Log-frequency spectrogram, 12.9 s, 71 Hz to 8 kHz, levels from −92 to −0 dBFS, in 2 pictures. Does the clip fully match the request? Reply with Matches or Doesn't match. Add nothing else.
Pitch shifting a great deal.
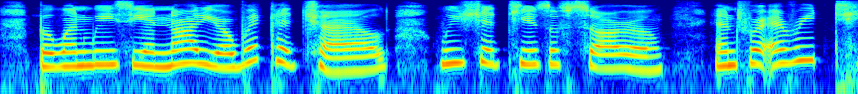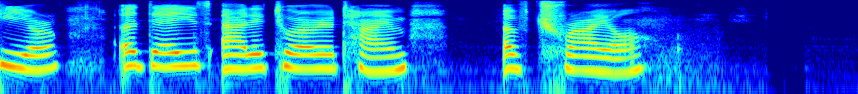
Doesn't match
